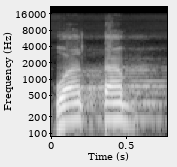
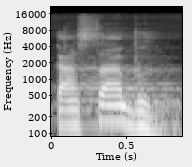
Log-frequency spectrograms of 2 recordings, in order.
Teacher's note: Ini yang dinamakan qalqalah kubra dengan pantulan yang sangat jelas.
